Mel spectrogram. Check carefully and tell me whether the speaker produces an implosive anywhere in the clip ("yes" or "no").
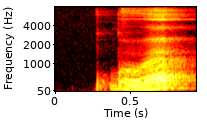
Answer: yes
